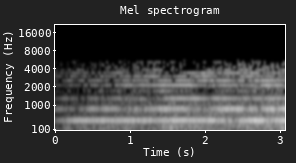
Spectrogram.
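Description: A train bound for East Anglia rolls steadily along the rails with a continuous low rumble and a sustained tonal whine over it, fairly loud, with no voices.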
